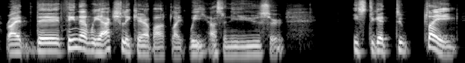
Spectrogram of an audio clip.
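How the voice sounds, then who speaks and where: Young man from Peru, gravelly tone, casual portfolio voice-over, dry close sound. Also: mid-range voice, a little mellow, no echo. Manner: casual, thinking aloud with fillers. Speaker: design student. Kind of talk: narrated design portfolio walkthrough.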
